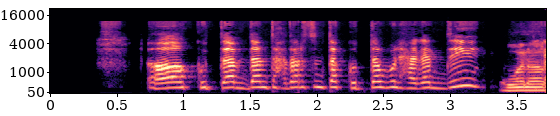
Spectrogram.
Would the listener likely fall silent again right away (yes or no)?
yes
